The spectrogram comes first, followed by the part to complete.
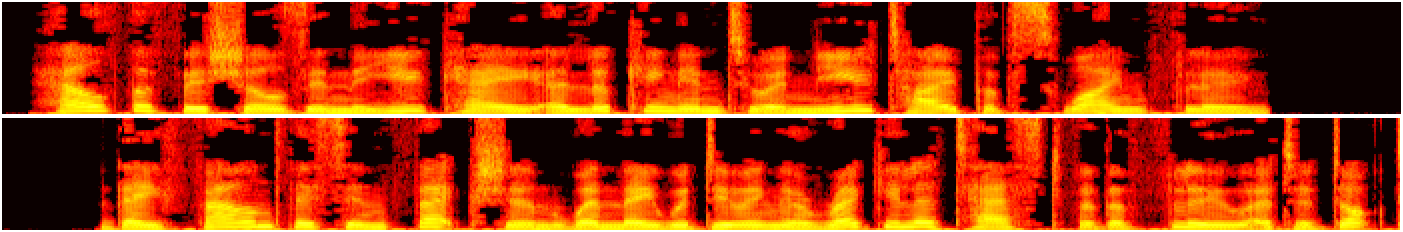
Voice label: Upper Intermediate SLOW Reading, English; English Newsroom; UK Detects First Case of New Swine Flu Strain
